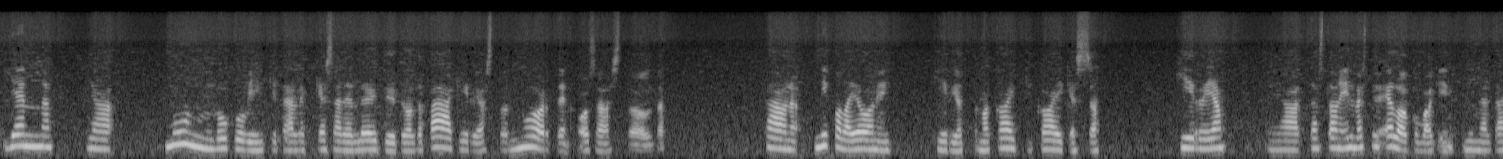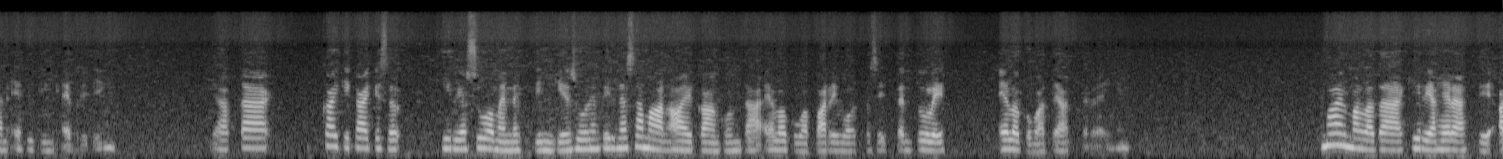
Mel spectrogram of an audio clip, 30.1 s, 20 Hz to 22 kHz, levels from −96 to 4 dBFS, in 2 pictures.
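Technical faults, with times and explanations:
Throughout, low bit depth without dither: a grainy distortion rides on the speech and changes with it, coarsest on soft syllables and decays, where the quietest parts sputter or fall to silence. The likely cause is rounding to about 6 bits with no dither, so the error tracks the signal at roughly 20 dB below it. On a waveform, quiet stretches show visible stair-steps. A spectrogram shows broadband hash that appears and vanishes with the speech rather than a steady floor.
Throughout, noise suppressor artifacts: the suppressor cuts what it judges to be steady noise by about 20 dB, frame by frame. The room noise, which sits about 15 dB under the speech, sinks in the gaps and swells back beneath each phrase. On a spectrogram the background between phrases looks patchy and blotchy, with isolated flickering time-frequency cells instead of an even haze.
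0.01–6.66 s, 7.66–16.19 s, 17.14–26.91 s, 27.97–29.98 s, speech cut by the noise suppressor: in each span the suppressor mistakes parts of the speech for noise and pulls them down by as much as 21 to 22 dB. The affected portions add up to roughly 1.5 s, 2 s, 2 s and a tenth of a second. Soft consonants and word endings sound swallowed. On a spectrogram, high-frequency consonant energy is notched out, and the waveform shows sudden dips inside phrases.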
